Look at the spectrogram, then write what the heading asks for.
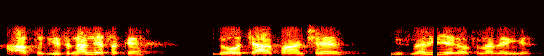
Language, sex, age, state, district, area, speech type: Hindi, male, 60+, Bihar, Samastipur, urban, conversation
